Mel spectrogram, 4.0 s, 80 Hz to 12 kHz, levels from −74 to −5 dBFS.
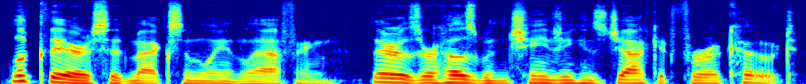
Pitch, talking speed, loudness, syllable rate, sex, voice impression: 125 Hz, 225 wpm, -17 LUFS, 6.3 syllables/s, male, very masculine, very middle-aged, very thick, tensed, very powerful, dark, soft, muffled, fluent, raspy, cool, very intellectual, refreshing, sincere, calm, very mature, very friendly, very reassuring, very unique, elegant, slightly wild, sweet, lively, kind, slightly modest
